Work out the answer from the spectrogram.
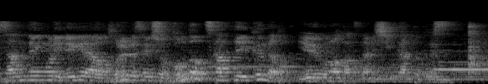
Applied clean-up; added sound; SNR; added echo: none; none; none; reverberation time 0.7 s.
